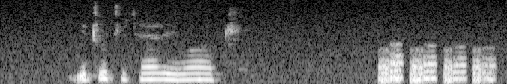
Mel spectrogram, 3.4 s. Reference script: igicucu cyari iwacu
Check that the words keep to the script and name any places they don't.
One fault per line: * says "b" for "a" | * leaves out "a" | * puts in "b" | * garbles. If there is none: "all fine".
all fine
